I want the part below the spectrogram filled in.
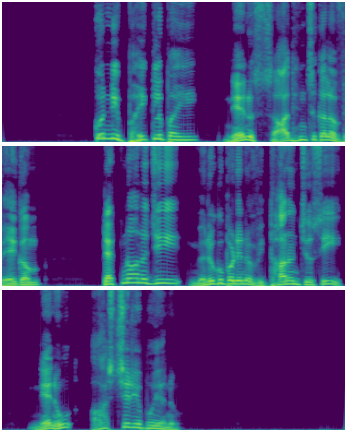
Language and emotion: Telugu, surprised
